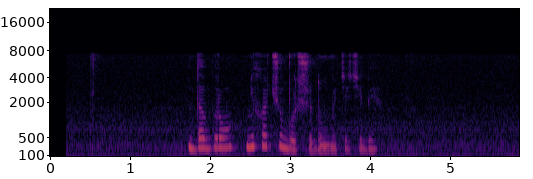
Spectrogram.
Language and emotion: Russian, sad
